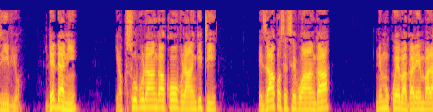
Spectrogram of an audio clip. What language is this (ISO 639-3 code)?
lug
